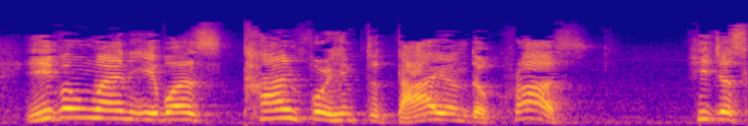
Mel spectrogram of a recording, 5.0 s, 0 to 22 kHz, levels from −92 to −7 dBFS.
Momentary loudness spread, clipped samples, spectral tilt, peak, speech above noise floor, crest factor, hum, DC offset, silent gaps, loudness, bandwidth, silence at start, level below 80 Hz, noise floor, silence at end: 9 LU; under 0.1%; -3.5 dB/octave; -4 dBFS; 34 dB; 16 dB; none; under 0.1%; none; -20 LUFS; 10.5 kHz; 0.2 s; -66 dBFS; -53 dBFS; 0 s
